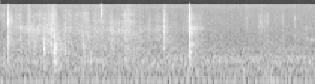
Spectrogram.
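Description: Sticker paper being peeled and pressed onto a planner page by hand: a scatter of soft crinkles and light clicks, the sharpest about three quarters of a second in and again about two and a half seconds in.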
